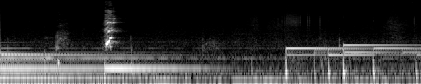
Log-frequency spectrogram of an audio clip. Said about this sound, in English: Burp.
